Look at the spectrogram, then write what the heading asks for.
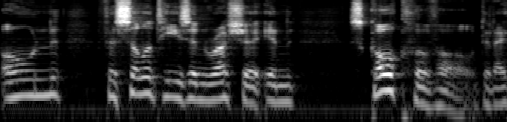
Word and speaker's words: Skolkovo: and build their own facilities in Russia in Skolkovo. Did I say it right that time? Right. Skolkovo.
